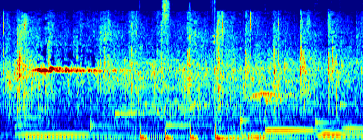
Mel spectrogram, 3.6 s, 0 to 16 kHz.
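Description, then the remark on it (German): Many people in Kreis 6, Zürich, Switzerland, clap steadily from windows and balconies for the country's heroines and heroes, a dense crackle of applause with a few sharper claps standing out, while changing musical tones ring out over it. “also hat es die Woche in Zürich tönt, im Kreis 6, wo die Leute von den Fenstern und Balken oben runtergeklatscht haben.”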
